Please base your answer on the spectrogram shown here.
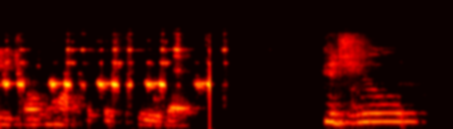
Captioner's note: feedback distorting voice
